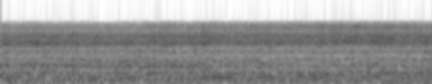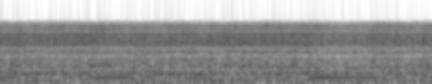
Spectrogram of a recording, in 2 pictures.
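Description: Live rock band's distorted electric guitars held in a loud, steady drone without a clear beat, a few low notes swelling and fading within the noise.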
